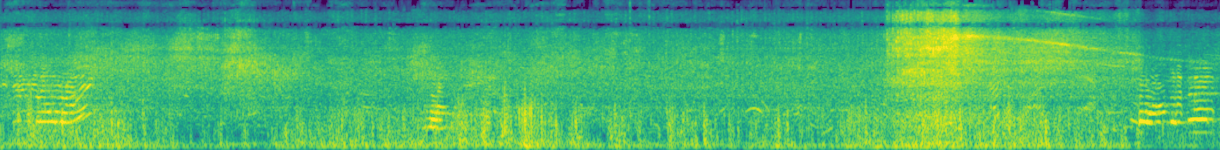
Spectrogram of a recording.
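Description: A tractor's engine labours at a tractor pulling contest at a steam rally, a heavy rumbling roar that swells and surges over the clip, buffeted by strong wind noise on the microphone, with people talking nearby.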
